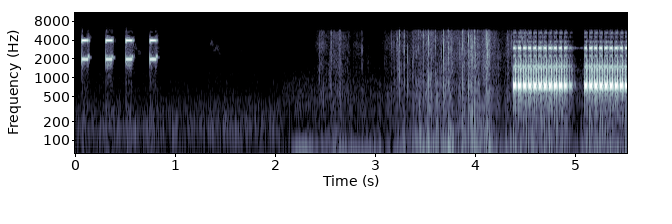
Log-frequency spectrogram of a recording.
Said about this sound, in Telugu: అబ్బా, ఈ ఫోన్లో చంపేస్తున్నా.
